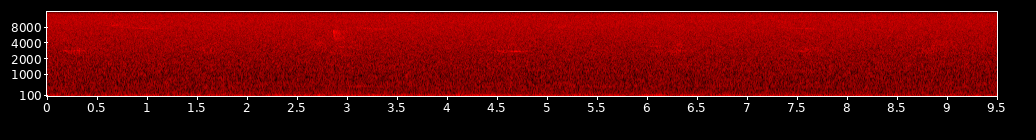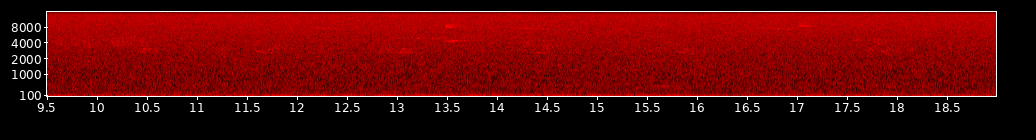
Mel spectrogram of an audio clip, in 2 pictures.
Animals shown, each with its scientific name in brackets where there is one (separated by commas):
Ovenbird (Seiurus aurocapilla), Hermit Thrush (Catharus guttatus), Red-eyed Vireo (Vireo olivaceus)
